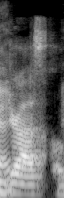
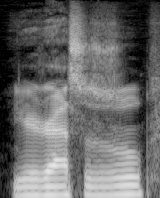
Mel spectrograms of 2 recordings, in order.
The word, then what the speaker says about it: Yggdrasil: Yggdrasil.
